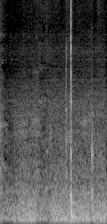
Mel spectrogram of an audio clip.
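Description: Low steady rumble with one sharp click about one and a half seconds in and a fainter click shortly after.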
